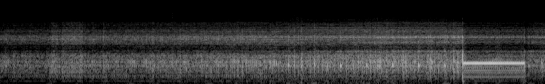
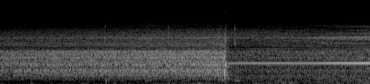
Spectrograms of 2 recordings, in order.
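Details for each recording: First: Soundesign 2422 radio on a 6 V supply; hissy static then a test tone that suddenly cuts out when touched, intermittent dropout near a transistor suspected faulty. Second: Soundesign 2422 AM/FM radio, the better-performing comparison unit on a 6 V supply with a signal generator on AM; hiss gives way to a clear, steady tone well above the noise; the IF stage passes signal properly.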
